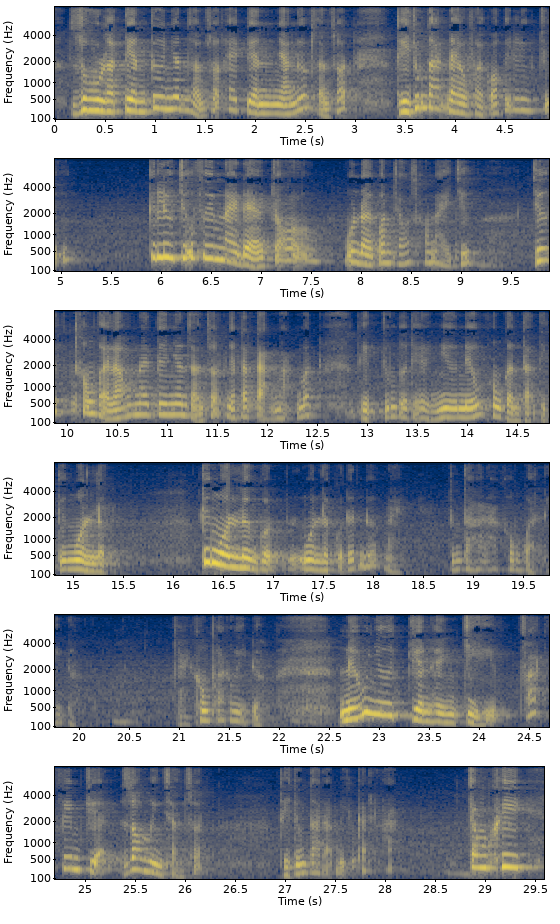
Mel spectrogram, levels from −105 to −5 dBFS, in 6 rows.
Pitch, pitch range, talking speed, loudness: 230 Hz, 185-290 Hz, 215 wpm, -27 LUFS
